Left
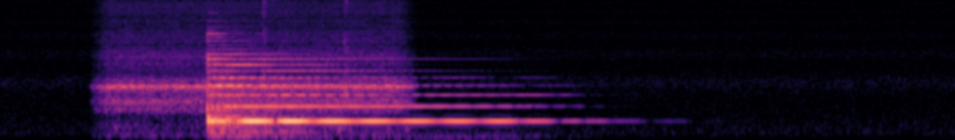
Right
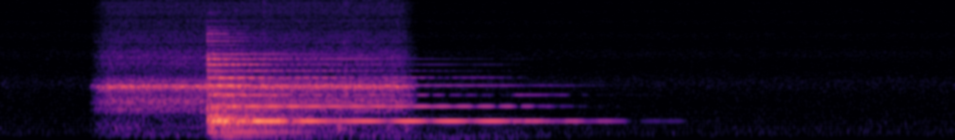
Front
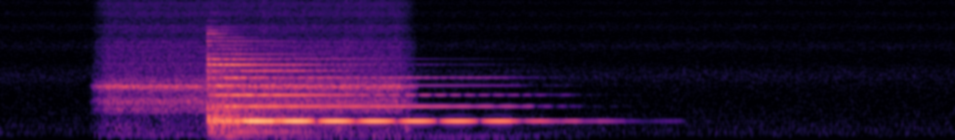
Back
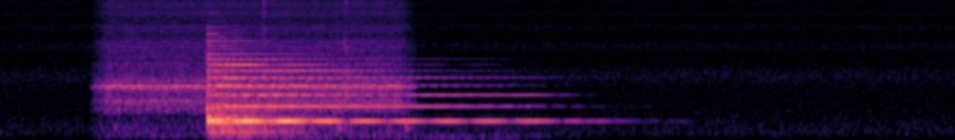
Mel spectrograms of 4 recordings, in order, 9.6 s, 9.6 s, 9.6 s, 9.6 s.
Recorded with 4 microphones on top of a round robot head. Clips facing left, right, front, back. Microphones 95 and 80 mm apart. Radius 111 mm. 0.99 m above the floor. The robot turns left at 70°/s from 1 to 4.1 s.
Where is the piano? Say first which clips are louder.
Left 6 dB, back 1 dB; 135° left, 1.2 m; by 5.1 s 10° right, 1.2 m.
